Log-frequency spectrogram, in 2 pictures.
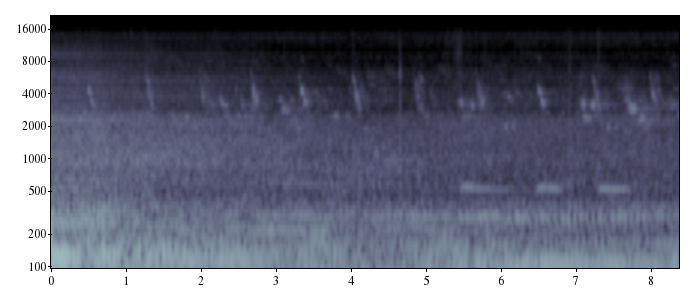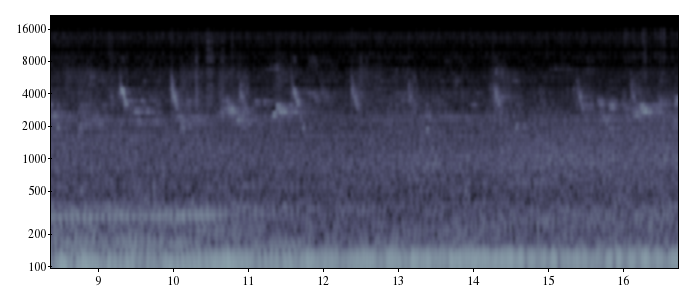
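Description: A steady low hum, a little louder for the first second or two, with small birds chirping in short, repeated calls over it.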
